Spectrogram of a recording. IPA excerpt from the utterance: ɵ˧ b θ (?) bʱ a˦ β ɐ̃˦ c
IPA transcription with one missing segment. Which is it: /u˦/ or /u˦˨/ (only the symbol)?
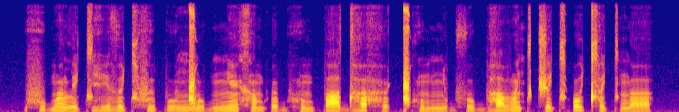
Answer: u˦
